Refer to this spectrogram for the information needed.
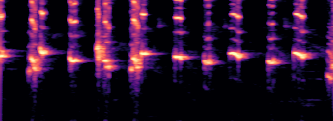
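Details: Yellow-vented bulbul in long rapid 'ropel panjang' song, used as a lure so other bulbuls answer: bright, slightly buzzy whistled notes, about eleven in a row, some dipping and some rising, roughly three per second, no other sounds.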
